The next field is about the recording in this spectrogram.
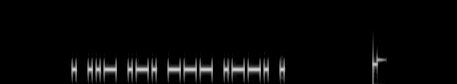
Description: Morse code, heard as a keyed tone, about 30 wpm, 700 Hz. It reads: EUROPE
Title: Sets of 5 Words Encore - New Word Drill - 30wpm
